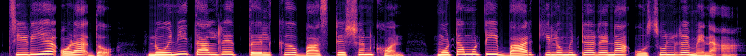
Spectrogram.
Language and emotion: Santali, neutral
